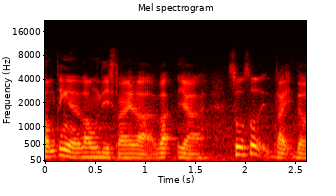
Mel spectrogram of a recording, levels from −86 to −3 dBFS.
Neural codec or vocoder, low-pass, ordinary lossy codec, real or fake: none; 9.9 kHz; none; real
